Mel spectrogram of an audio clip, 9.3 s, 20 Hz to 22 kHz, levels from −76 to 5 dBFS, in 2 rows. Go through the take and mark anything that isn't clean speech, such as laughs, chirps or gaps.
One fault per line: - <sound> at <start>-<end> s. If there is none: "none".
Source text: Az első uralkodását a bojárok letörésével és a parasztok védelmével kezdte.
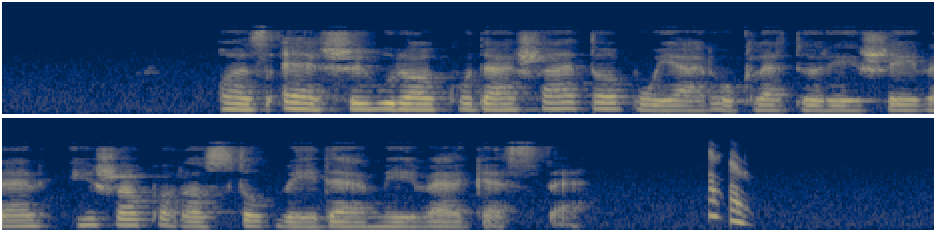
- chirp at 8.2-8.5 s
